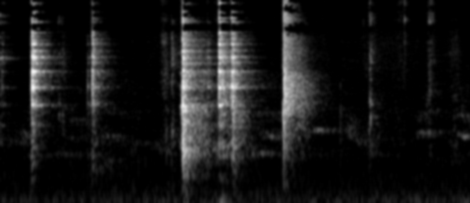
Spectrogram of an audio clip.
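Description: Wet mouth smacks and chewing from someone tasting a forkful of food: about six short, sharp smacks at uneven intervals.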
